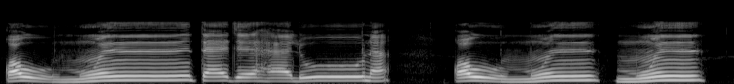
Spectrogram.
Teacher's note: Qawmun, mun. So you're going from mun, mu, your mouth is rounded, to a flat letter, and you're doing that gunna. So you're flattening the gunna.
